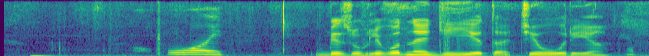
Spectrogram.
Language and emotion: Russian, neutral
